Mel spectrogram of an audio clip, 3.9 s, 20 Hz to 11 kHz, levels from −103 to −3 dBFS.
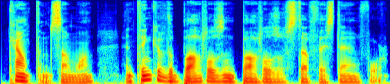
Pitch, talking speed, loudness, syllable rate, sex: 85 Hz, 245 wpm, -21 LUFS, 5.5 syllables/s, male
